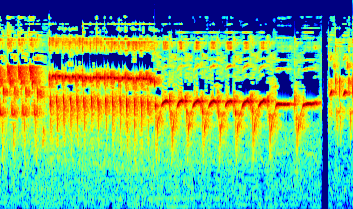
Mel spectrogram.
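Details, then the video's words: World champion canary singing: high buzzy rolls and ringing whistled notes, then a run of rapid downward-swooping chirps repeated about twice per second, ending in a short sharp phrase after a brief pause. "Canto de canario"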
